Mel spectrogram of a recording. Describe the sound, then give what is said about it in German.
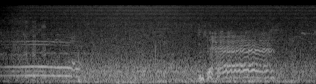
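Coburg fox sheep from a small herd bleat. Two clear, wavering bleats are heard, one at the start and a longer, louder one later, over a low background rumble. “Mike Franke und Jörg Berthold halten zusammen mit Ronny Ledermüller eine kleine Herde Coburger Fuchsschafe.”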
